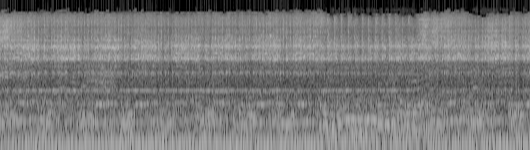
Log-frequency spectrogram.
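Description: Death metal band playing live and loud: distorted electric guitars over bass and drums.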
